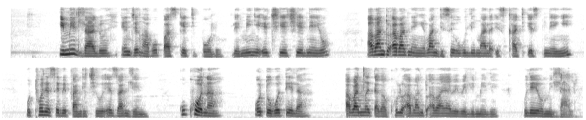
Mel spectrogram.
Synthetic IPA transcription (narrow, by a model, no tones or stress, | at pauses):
imiɮalɔɛnd͡ʒʱɛŋaβɔb̥ʱaskʼetʰʼb̥ʱɔlɔlemiɲɛʔet͡ʃʼijet͡ʃʼijɛnɛːjɔ | aβantʼuʔaβaneŋiβandʱisɛuɣulimalaʔisi̥kʰatʰi̥esineːŋi | ɣutʰɔlɛsɛβɛb̥ʱandʱit͡ʃʼiwɛɛzand͡ɮʱeni | ɣukʰɔna | ɔd̥ʱɔɣɔtʼɛla̰ː | βaŋ͡ǀɛd̥ʱaɣakʰuluʔaβantʼuaβajaβɛβelimɛlɛ | ɣulɛjomiɮa̰ːlɔ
